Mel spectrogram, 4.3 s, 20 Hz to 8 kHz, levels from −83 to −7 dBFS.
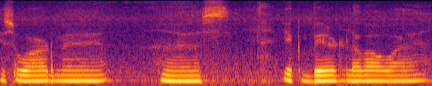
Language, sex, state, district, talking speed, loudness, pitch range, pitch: Hindi, male, Uttar Pradesh, Lalitpur, 110 wpm, -17 LUFS, 140-145 Hz, 145 Hz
